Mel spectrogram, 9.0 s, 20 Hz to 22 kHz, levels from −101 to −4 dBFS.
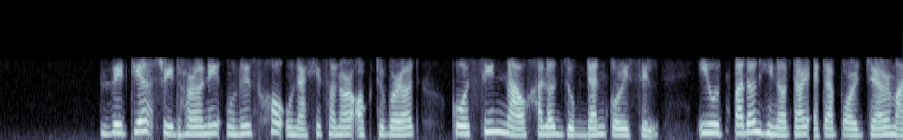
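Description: Throughout, the speech passes through the AMR narrowband mobile codec at 7.4 kbps: nothing above 4 kHz survives, and the coarse pulse model leaves a plainly buzzy, synthetic tone. From 1.46 to 1.55 s, lost AMR speech frames, about 60 ms, likely from radio errors, make the decoder stretch the last pitch with falling gain, so the sound smears and fades.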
